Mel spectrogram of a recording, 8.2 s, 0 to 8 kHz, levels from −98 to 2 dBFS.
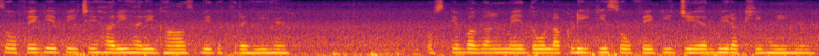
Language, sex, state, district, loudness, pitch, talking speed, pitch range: Hindi, female, Chhattisgarh, Raipur, -15 LUFS, 195 Hz, 170 wpm, 190-205 Hz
